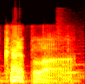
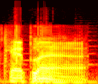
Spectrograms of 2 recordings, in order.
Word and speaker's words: Kep1er: is Kepler, or however you pronounce it. It's so complicated. In written it's Kep1er. But when I went to Mr. Google, they said it's pronounced as Kepler, so I don't know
